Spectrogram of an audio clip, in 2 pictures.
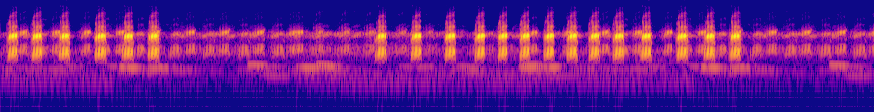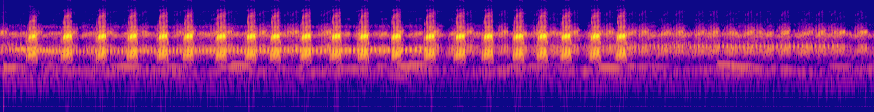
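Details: Water frog, also called a rice-field frog, giving bursts of rapid rasping croaks separated by brief pauses. A longer run follows, accompanied by a steady droning tone beneath the pulses, with a faint low hum throughout.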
